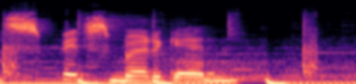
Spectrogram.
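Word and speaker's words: Spitsbergen: on an island called spitzbergen Pittsburgh again is that how you pronounce it spits it's Bergen okay it's very good okay but okay side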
